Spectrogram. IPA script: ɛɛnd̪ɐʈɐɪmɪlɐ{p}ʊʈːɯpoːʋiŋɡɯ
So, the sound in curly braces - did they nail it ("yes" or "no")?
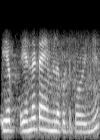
no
